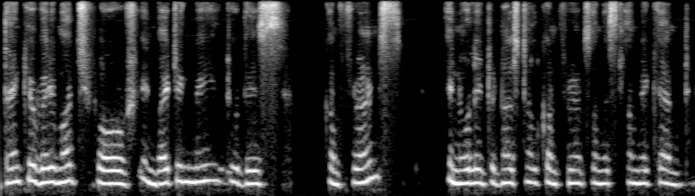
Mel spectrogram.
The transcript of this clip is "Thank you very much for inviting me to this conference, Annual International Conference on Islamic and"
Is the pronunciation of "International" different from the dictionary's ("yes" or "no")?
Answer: no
